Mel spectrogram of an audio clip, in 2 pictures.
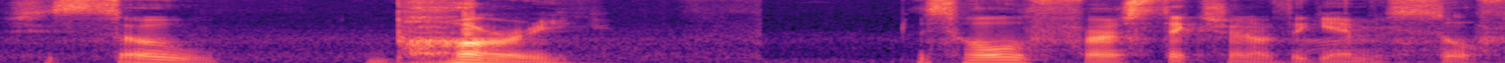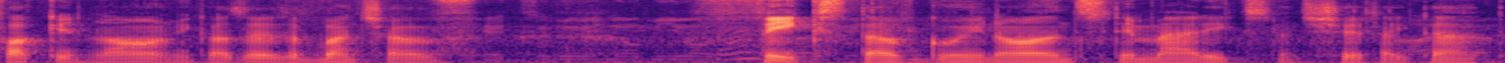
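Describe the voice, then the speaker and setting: Low-voiced young man with a French accent. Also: a little slow, creaky, a bit bright, a little hiss or hum. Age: 20s. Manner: blunt, swears freely. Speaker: gamer. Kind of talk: casual gameplay commentary.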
